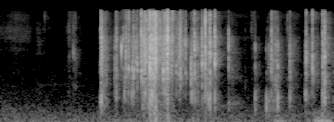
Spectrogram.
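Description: A foil wrapper crinkles in hands.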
